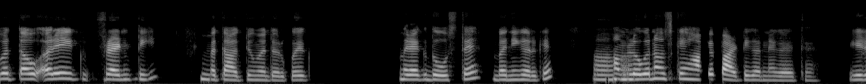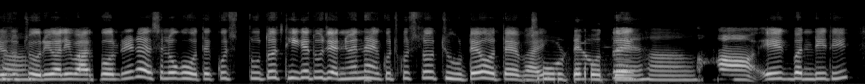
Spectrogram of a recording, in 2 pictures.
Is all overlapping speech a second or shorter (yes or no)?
yes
